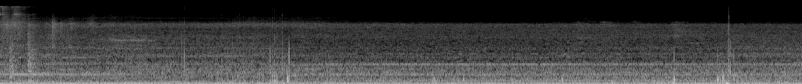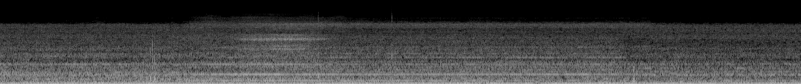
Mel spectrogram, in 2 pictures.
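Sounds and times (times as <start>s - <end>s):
hum and whine: 0.0s - 16.0s
train running rumble: 0.0s - 16.0s.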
